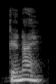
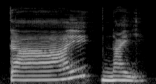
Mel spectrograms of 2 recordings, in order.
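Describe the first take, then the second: First: The stress is on the second syllable. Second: The stress is on the first syllable. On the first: The speaker calls it right. "앞에 건 살짝 두 번째 강세를 준다고 했어요" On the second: The speaker calls it wrong. "이렇게 읽는 사람 아무도 없어요"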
